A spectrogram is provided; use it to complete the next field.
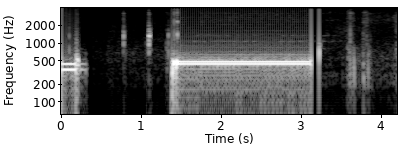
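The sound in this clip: A telephone call-transfer tone on a bank line: a brief beep, a few faint blips, then a loud, steady, mid-pitched tone held for nearly two seconds that ends in sharp clicks, with no talk.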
